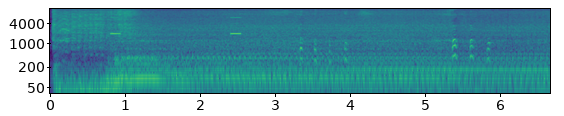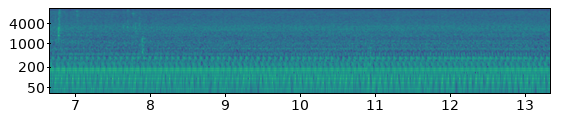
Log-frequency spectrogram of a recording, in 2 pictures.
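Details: 2005 Nissan Titan just after an in-tank fuel pump rebuild with a Walbro pump and new in-tank hose, fuel pump heard priming: engine catches quickly and settles into a steady, even idle with no misfire or stumble; healthy start.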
